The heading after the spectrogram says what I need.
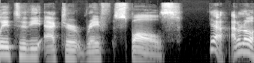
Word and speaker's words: Ralph: And then when you pronounce it when you say it with his last name, it comes out correct, but it's Rafe here.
